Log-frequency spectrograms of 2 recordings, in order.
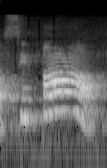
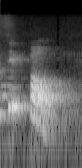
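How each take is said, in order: First: "Cipó" with a long, emphatic PÓ; stress on last syllable. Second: Said in the usual way. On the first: Shown as a demonstration. Teacher showing the sílaba forte is pó, "Cipó" with PÓ drawn out. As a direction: stretch and push the PÓ of "Cipó". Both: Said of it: "A sílaba forte, então, é pó".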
